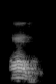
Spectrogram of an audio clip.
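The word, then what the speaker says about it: אב: In Hebrew, if we see, it is the root word used for father is Av.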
